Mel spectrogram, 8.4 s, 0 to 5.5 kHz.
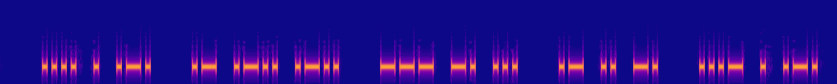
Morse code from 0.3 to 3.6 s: HER ALL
